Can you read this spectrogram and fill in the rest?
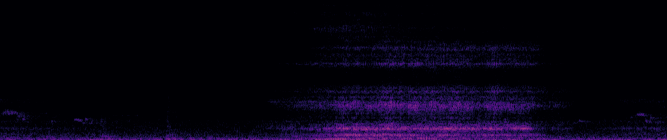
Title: Me mouth opening of Snores.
